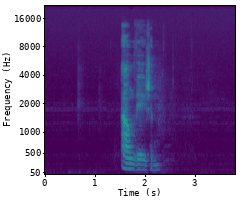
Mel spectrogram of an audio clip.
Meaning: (noun) 1. presence 2. existence; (verb) inflection of aanwijzen: 1. plural dependent-clause past indicative 2. plural dependent-clause past subjunctive
- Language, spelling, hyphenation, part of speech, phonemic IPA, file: Dutch, aanwezen, aan‧we‧zen, noun / verb, /ˈaːn.ʋeː.zən/, Nl-aanwezen.ogg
